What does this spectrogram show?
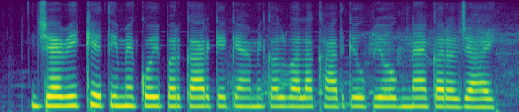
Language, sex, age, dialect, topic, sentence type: Magahi, female, 18-24, Southern, agriculture, statement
